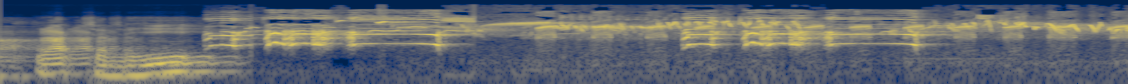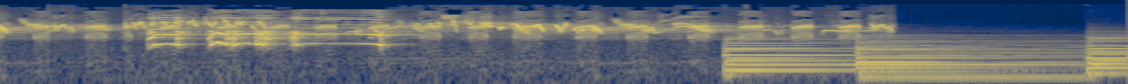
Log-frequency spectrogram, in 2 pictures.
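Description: Birds chirping densely and rapidly, with a longer pitched call coming three times, laid in as a nature sound bed. Piano chords come in near the end as the birdsong stops.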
